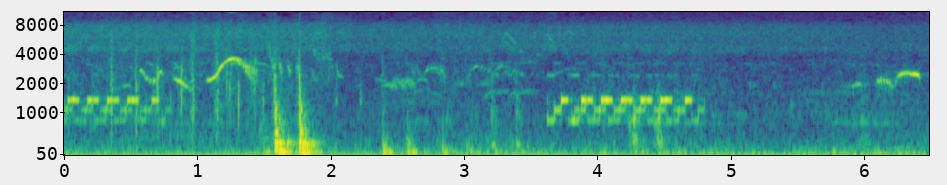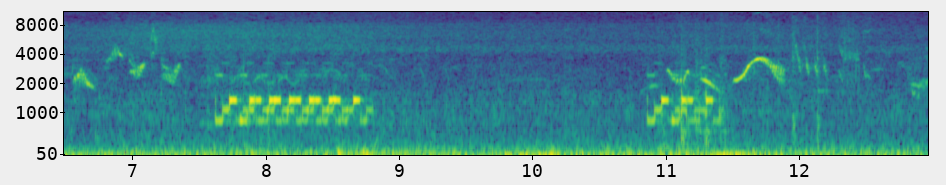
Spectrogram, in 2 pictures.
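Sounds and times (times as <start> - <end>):
telephone ringing: 0.0 - 0.5, 3.6 - 4.8, 7.6 - 8.8, 10.9 - 11.5
warbling chirp-like tones: 0.0 - 1.4, 3.6 - 4.8, 7.5 - 8.9, 10.8 - 11.8
hiss: 0.0 - 12.9.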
